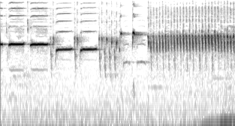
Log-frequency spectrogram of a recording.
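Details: Canary song meant for a canary that is weak in singing: steady level whistled notes, then shorter clipped notes, ending in a fast rolling trill held for over a second.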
